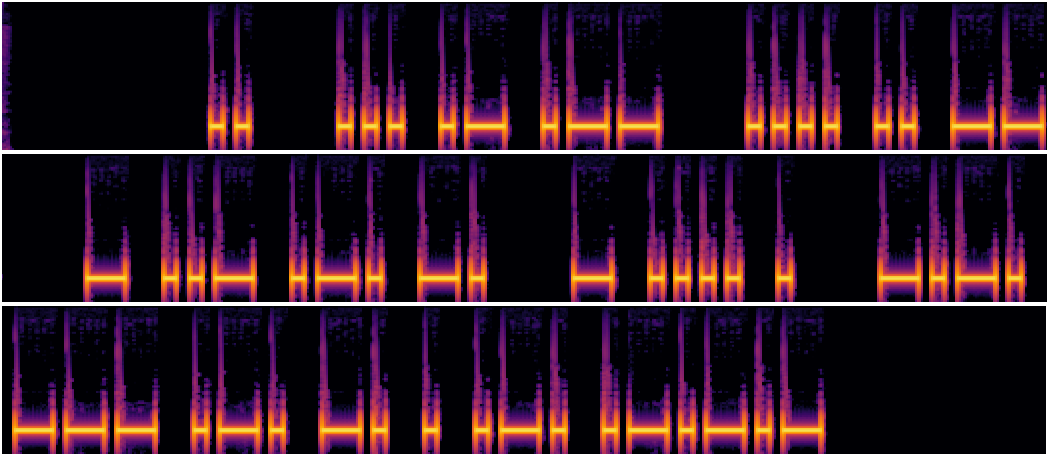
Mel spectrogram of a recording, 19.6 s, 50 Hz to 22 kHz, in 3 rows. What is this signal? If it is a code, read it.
Morse code, heard as a keyed tone, about 16 wpm, 700 Hz. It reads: I SAW HIM TURN THE CORNER.
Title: Sentences from Top 1600 Words 15wpm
